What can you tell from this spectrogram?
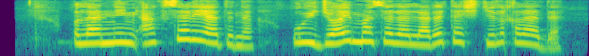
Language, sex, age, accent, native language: Uzbek, female, under 19, Jizzax, Uzbek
